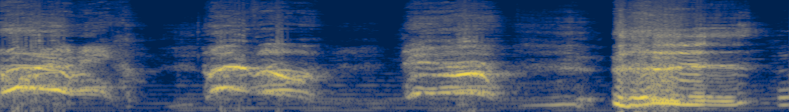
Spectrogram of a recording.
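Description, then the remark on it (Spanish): A person vocally mimics a woman's harsh, violent coughing: four loud, raspy bursts in a rough rhythm, each strained and throaty, with brief pauses between them. “Porque claro, si llega una señora tosiendo el alma, así como... como”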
